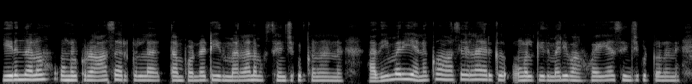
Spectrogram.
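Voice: mid-range voice, level tone, very fast, a little mellow, no room sound, highs cut off, close to an everyday voice. Figure: a voice actor doing a sweet eager young wife. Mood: sweet, pleading. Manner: sweet, pleading. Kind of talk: cartoon voice acting.

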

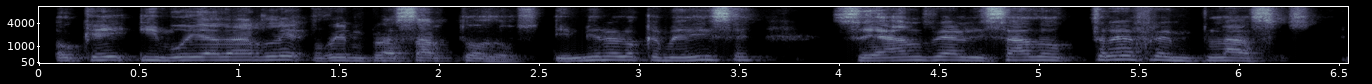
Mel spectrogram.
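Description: A man with a slightly higher voice leads a live computer class, calmly going through each step on screen. He repeats himself and checks in with his students to make sure they follow. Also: rough recording. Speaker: computer skills teacher. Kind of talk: live online class, explaining screen steps.

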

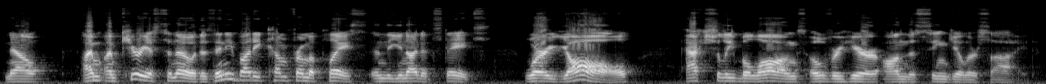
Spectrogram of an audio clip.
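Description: In a Texas classroom, a man with a mid-range voice teaches Hebrew grammar at a measured pace, his tone sharp. He explains patiently and conversationally, clearing his throat now and then during the lecture. The audio quality is poor.

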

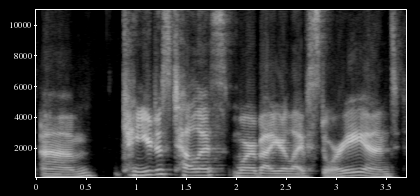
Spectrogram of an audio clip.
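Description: A woman's voice: on the low side, animated, moderate pace. A woman hosting an interview over a video call from a room at home, asking questions in a friendly, hesitant way with many fillers. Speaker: interview host. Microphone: video call webcam.

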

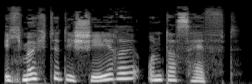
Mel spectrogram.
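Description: A woman reading vocabulary aloud with clear pronunciation in a studio course recording. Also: mid-range voice, animated, slow, darkish tone, no echo. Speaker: vocabulary reader. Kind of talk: scripted reading.

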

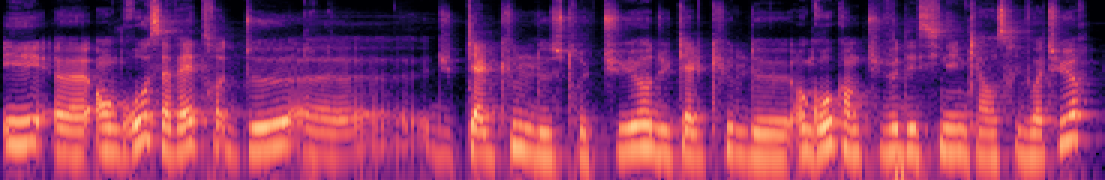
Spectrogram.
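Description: A woman's voice: fairly low pitch, moderate pace, few pauses, mellow. A young woman, a guest engineer, explaining her work in a casual podcast interview at a festival, with many fillers and restarts. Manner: hesitant, many fillers and restarts, laughs easily. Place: festival venue.

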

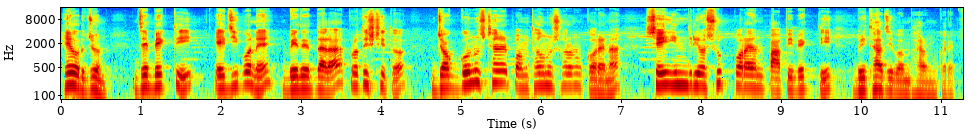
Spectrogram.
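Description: A young man patiently teaching pronunciation, reciting verses slowly syllable by syllable and asking and answering his own questions. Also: on the high side, a little mellow. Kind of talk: pronunciation lesson with slow recitation.

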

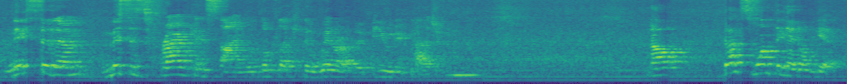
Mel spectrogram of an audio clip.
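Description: A young man works through a stand-up set, stumbling over restarts and leaving drawn-out pauses. He talks into a handheld mic in a small bar, but the sound comes from a camera across the room. It is very roomy and distant, with a steady background noise. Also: high voice. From Saudi Arabia. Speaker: stand-up comedian. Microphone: handheld mic, recorded by far camera.

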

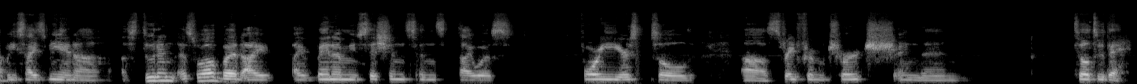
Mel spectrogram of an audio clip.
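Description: A man's voice: lowish voice, measured pace. A man in his thirties from Puerto Rico with a Puerto Rican accent, a guest musician talking casually and stammering a little on a video call. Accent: Puerto Rican Spanish-accented English.

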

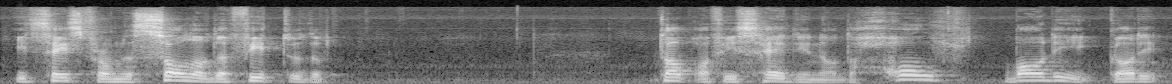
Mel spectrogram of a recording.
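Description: A man preaching in a casual, conversational style with a Malaysian English accent, emphatic and animated. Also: medium pitch, normal speed. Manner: animated, emphatic, acts out quoted voices. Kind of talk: conversational sermon.

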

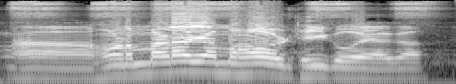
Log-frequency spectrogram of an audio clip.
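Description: A man's voice: fairly high pitch, fairly quick, clean tone. A man with a Punjabi accent vlogging in casual, colloquial banter with his roommates. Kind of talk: casual vlog chat with roommates.

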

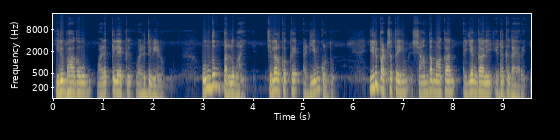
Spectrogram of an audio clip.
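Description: A man reading a school textbook story aloud in measured, expressive storybook narration. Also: a little high.

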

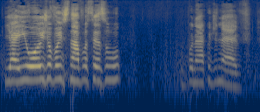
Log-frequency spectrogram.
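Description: A woman's voice: high voice, fairly even intonation, moderate pace, fairly bright tone. A middle-aged Brazilian woman with a thin, reedy, cracked voice, chatting informally to viewers as she teaches a live craft class. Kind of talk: casual live-stream tutorial chat. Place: small cluttered craft workshop indoors. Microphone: clip-on lapel mic.

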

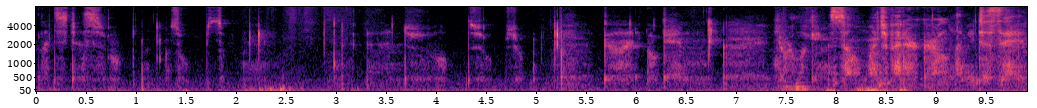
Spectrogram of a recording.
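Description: A young woman in a whispered role-play as a sassy, condescending mean girl, talking close up in a fast, chaotic way and repeating words in rapid strings. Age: young adult. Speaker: ASMR performer. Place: small room indoors.

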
